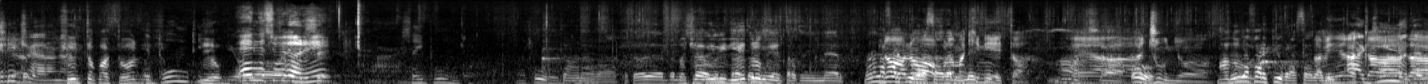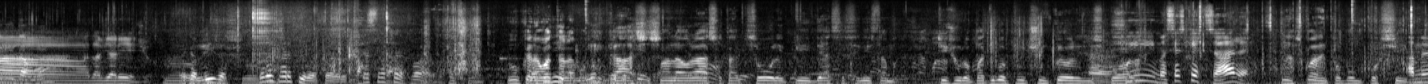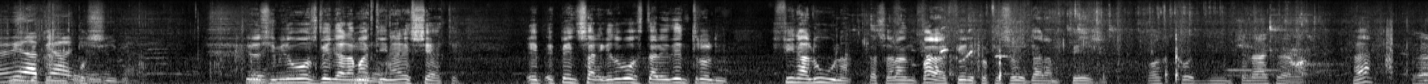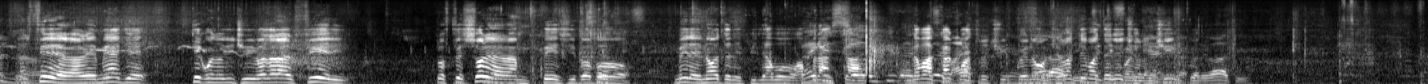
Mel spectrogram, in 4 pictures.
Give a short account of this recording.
Ogni giorno i ragazzi della borgata si ritrovano alle panchine davanti al campo da calcetto. Più o meno a qualsiasi ora c'è qualcuno. Parlano, discutono, ridono, commentano i fatti della borgata e quello che succede nel mondo e nella loro vita.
